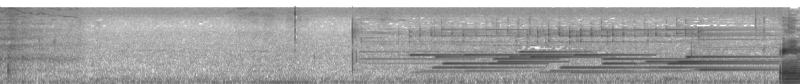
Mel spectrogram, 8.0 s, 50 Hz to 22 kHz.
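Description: Samsung SCH-X969 mobile phone playing its power-on melody through its small speaker: a short chime-like tune of overlapping bell-like notes at several pitches. It starts about three and a half seconds in and lasts about four seconds.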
